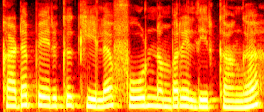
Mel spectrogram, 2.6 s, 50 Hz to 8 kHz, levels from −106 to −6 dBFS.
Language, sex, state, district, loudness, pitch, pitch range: Tamil, female, Tamil Nadu, Nilgiris, -12 LUFS, 215 Hz, 200-225 Hz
